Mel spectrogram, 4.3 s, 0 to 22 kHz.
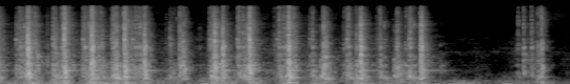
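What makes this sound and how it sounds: Fingertips type on the keys of a teal metal portable Olivetti Lettera 22 typewriter. A quick, uneven run of sharp, bright metallic clacks sounds, each dying away almost at once. After a short pause near the end, a final pair of strikes follows.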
